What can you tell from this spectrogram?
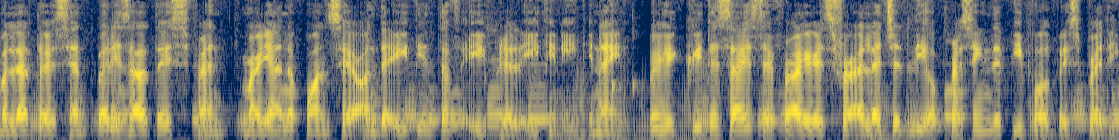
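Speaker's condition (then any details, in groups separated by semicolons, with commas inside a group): No condition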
